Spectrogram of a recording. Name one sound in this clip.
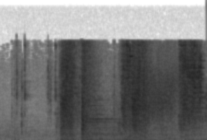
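Sword clashes and impacts ring out.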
